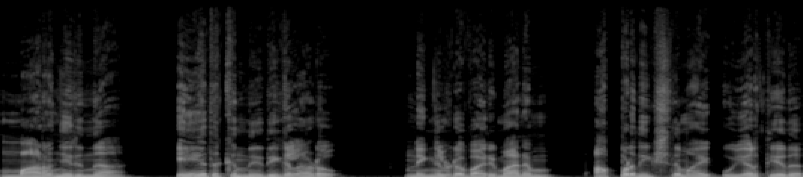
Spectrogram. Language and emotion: Malayalam, surprised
